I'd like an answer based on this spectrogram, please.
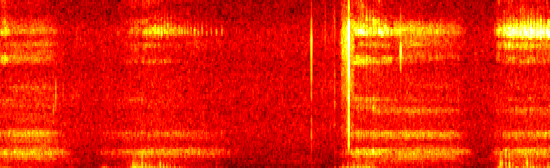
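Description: Two or three low rough rumbling breaths against steady room hum, fitting snoring.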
